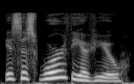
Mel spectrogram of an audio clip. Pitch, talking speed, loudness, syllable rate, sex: 225 Hz, 225 wpm, -17 LUFS, 5.1 syllables/s, female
